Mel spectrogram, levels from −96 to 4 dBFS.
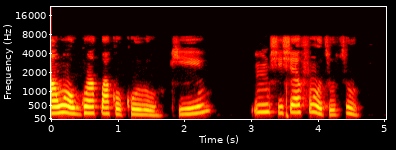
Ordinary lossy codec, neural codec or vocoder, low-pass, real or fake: none; none; none; real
